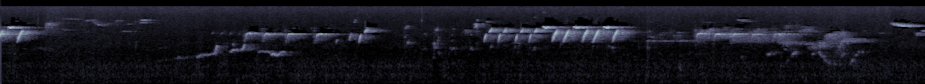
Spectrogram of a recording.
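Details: Common chaffinch singing: bright, rapid trilled phrases of repeated notes, each about a second long, given several times in a row, with other small birds chirping faintly in the background.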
